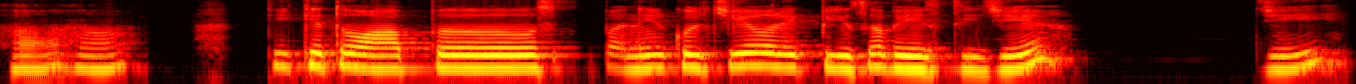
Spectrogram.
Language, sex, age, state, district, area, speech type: Hindi, female, 45-60, Madhya Pradesh, Bhopal, urban, spontaneous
